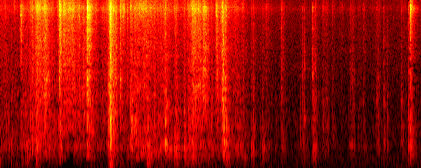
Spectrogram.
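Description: Thin cardboard Priority Mail Regional Rate box being folded and handled by hand: a busy run of scrapes, creaks and taps for the first three and a half seconds, then only a few faint ticks.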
